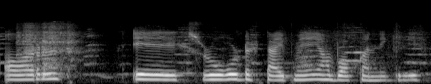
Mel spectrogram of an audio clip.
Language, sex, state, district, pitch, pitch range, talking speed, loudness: Hindi, female, Uttar Pradesh, Lalitpur, 220 Hz, 205-230 Hz, 140 wpm, -15 LUFS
